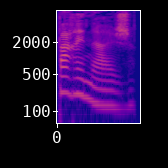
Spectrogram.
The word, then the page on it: parrainage: francais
